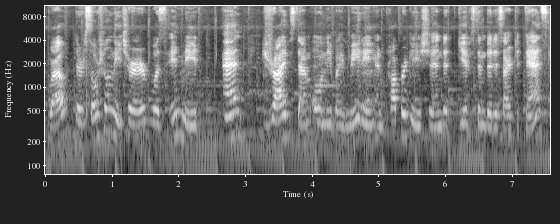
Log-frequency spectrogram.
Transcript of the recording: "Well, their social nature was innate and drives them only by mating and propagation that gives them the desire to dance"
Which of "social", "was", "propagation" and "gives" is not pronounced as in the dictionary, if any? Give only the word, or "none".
none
